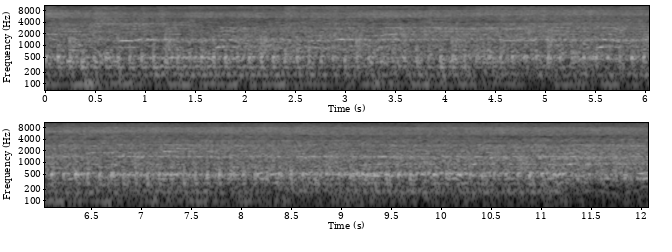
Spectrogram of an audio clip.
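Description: Loud electronic dance music from a DJ set played over a festival sound system, heard from among the crowd.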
